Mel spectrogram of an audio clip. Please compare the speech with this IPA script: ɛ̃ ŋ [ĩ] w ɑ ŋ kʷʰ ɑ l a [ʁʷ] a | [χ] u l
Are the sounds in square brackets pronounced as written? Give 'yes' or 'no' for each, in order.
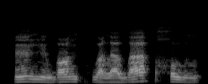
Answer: no, no, yes

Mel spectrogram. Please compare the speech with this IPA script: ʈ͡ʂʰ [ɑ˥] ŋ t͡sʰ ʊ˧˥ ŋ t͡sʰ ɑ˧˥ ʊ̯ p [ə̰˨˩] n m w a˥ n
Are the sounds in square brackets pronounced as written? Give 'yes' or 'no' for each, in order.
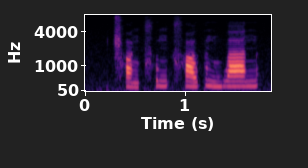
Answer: no, no

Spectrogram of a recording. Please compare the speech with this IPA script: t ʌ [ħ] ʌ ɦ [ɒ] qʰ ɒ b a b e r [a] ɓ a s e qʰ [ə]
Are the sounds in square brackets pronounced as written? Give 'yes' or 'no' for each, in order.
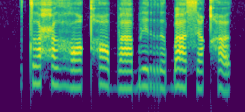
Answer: yes, yes, no, yes

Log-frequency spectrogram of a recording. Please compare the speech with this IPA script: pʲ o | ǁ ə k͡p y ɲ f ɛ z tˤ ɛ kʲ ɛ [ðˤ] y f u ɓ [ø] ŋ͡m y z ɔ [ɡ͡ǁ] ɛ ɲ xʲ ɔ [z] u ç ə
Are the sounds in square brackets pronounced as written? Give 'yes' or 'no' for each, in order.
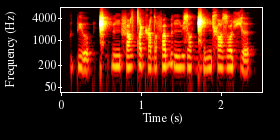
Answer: no, yes, yes, no

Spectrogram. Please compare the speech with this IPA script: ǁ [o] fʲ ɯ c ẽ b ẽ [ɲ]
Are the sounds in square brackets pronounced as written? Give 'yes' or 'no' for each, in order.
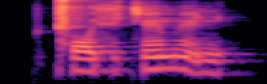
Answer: yes, yes

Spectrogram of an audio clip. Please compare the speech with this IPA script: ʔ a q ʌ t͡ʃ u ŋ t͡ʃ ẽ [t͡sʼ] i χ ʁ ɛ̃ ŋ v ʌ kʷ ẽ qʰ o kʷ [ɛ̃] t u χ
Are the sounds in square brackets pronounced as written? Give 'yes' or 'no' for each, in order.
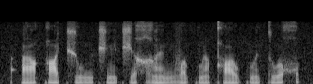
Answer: no, yes

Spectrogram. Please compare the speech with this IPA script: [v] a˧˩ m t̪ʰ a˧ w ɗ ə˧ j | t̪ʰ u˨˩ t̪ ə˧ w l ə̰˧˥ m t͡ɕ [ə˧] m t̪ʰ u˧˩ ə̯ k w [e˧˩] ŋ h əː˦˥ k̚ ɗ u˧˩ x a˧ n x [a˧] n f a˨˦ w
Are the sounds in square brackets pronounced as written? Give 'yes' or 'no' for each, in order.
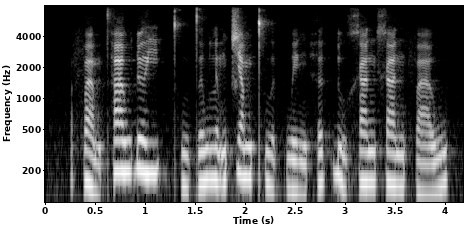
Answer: no, no, no, yes

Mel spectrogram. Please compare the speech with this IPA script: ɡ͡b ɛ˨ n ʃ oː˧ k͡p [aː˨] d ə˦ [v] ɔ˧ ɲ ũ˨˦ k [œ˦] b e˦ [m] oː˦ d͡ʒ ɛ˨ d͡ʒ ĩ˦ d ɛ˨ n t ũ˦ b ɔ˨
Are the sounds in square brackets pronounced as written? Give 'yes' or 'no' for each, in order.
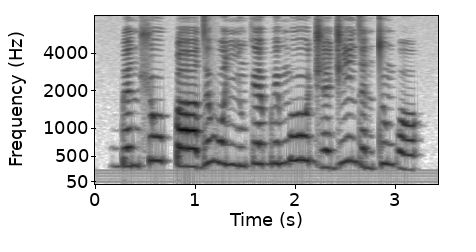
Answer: yes, yes, no, yes

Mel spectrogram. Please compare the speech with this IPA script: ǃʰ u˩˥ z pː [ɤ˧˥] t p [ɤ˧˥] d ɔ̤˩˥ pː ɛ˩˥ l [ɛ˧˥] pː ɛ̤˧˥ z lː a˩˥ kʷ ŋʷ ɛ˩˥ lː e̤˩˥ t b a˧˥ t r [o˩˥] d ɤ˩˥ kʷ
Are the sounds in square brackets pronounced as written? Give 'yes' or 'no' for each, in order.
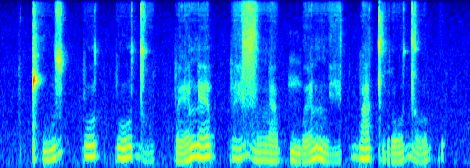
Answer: no, no, yes, yes

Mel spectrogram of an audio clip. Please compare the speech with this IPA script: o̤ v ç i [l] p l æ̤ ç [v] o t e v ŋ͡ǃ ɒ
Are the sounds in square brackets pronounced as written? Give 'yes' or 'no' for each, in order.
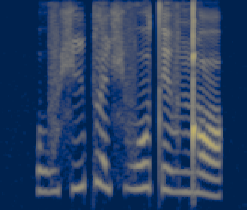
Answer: no, yes

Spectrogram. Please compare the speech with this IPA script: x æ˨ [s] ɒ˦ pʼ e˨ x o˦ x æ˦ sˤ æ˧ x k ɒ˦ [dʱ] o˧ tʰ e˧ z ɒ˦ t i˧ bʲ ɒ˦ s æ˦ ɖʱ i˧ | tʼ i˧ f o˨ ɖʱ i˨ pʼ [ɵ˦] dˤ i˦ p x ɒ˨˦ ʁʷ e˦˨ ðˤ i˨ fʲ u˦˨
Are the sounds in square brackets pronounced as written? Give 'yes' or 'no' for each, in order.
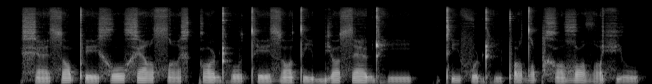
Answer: yes, no, no

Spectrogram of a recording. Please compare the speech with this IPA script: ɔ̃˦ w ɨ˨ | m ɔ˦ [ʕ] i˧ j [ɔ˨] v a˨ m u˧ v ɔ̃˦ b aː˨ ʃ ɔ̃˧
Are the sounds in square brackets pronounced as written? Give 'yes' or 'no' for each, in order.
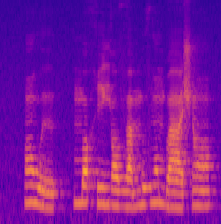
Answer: no, yes

